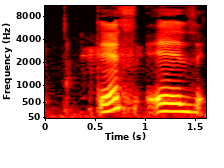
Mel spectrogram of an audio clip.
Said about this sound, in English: Sheep. Give me that sheep.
